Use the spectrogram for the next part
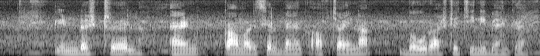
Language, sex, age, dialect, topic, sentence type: Hindi, male, 18-24, Hindustani Malvi Khadi Boli, banking, statement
